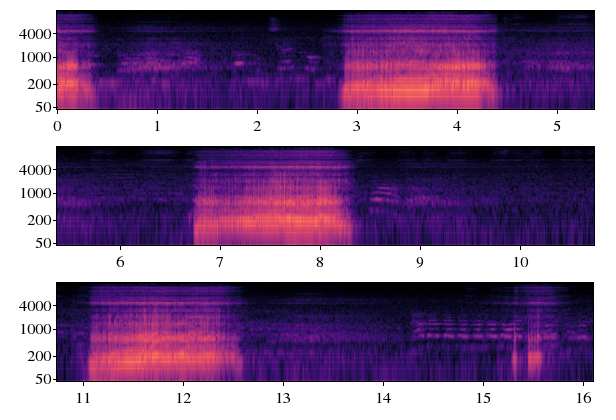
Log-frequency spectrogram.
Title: snoring really hard 😭😭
